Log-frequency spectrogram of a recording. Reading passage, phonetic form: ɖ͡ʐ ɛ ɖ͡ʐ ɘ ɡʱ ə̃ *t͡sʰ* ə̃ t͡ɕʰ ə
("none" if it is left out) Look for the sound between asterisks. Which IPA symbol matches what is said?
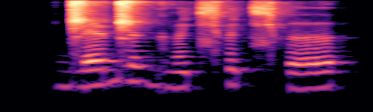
t͡ɕʰ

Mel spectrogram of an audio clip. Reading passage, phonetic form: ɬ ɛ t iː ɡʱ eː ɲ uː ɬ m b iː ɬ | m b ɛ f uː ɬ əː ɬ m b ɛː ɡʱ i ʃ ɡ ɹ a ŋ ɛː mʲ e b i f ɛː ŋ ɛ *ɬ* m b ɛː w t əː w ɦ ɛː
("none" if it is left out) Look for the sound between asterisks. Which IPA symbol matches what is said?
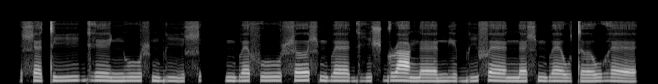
ɬ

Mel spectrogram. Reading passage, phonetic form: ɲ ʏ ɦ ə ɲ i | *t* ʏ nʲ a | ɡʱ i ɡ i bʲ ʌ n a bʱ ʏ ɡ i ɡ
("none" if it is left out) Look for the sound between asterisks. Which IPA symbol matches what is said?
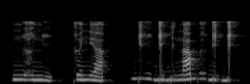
k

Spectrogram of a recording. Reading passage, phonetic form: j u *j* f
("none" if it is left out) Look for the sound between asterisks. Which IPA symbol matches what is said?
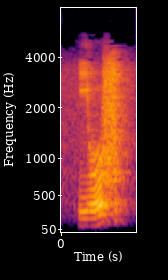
none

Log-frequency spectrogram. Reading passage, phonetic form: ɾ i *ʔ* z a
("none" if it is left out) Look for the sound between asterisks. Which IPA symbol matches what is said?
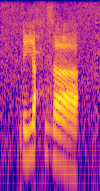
ħ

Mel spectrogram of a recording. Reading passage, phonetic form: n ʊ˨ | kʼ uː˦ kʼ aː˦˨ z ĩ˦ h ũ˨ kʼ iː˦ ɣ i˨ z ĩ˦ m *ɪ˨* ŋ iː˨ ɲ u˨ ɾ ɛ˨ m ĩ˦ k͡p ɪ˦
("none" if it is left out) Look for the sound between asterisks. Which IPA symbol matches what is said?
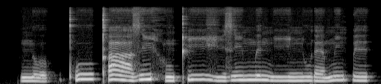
ɪ˦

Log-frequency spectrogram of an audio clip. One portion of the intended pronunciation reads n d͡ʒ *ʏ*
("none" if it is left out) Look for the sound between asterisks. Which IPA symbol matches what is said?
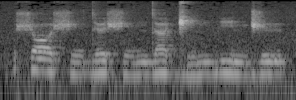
ɨ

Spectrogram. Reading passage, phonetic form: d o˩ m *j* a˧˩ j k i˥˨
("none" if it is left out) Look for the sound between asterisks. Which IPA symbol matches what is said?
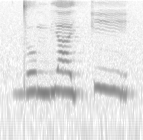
j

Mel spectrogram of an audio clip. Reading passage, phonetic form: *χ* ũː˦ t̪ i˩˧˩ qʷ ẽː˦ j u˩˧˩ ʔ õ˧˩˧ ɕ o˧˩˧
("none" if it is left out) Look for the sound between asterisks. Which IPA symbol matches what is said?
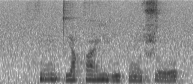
h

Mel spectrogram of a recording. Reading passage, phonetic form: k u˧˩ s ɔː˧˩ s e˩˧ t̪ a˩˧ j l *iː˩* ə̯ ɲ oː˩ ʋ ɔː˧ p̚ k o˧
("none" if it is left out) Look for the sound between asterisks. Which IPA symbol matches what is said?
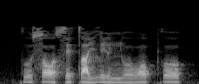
i˩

